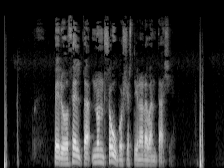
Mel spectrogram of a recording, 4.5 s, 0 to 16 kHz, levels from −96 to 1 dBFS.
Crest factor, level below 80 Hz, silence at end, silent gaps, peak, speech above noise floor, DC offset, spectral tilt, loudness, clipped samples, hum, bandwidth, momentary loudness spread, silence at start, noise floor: 22 dB; -44 dBFS; 0.45 s; none; 0 dBFS; 44 dB; under 0.1%; -6.5 dB/octave; -20 LUFS; under 0.1%; none; 10.5 kHz; 15 LU; 0.05 s; -63 dBFS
